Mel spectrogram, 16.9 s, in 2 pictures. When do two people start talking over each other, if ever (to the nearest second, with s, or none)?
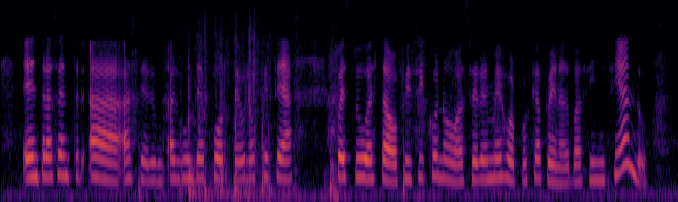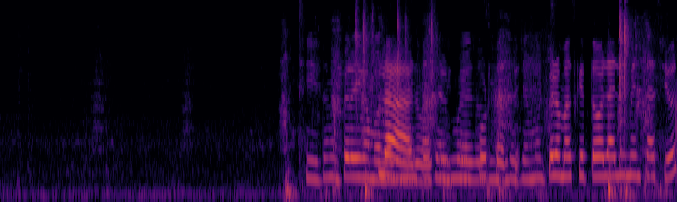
13 s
